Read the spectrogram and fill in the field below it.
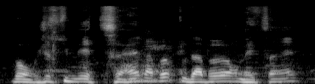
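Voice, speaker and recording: With music behind him, a man speaks very slowly at a medium pitch with ordinary pitch variation. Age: 70s. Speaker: neuropsychiatrist. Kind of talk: interview. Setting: hospital cafeteria.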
